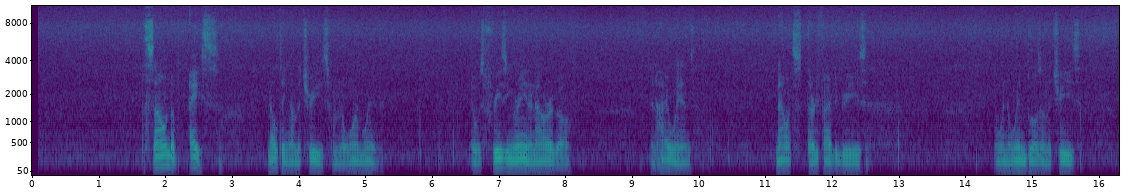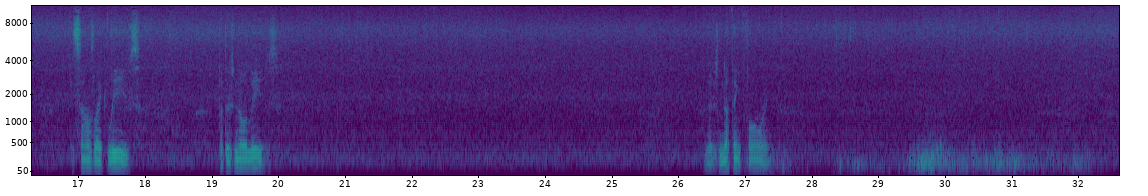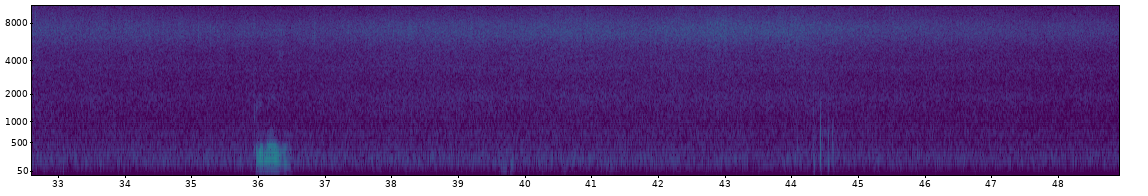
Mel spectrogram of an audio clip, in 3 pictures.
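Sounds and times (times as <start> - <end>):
melting ice hissing: 0.1 - 48.9
wind gusting through branches: 0.1 - 48.9
gusty wind: 28.4 - 32.4.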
